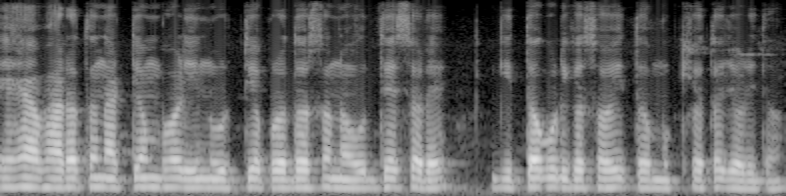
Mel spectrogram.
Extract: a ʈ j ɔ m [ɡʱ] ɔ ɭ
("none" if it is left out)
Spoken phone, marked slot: bʱ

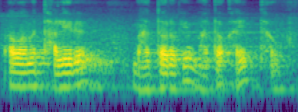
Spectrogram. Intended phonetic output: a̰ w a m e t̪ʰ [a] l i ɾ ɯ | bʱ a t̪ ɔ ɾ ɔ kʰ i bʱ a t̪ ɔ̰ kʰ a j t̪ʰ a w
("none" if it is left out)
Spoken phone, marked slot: a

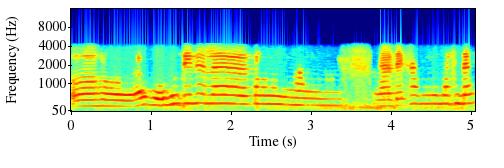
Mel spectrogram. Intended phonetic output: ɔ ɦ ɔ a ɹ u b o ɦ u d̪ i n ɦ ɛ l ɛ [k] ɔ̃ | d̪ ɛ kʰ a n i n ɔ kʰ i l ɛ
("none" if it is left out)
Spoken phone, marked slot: k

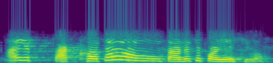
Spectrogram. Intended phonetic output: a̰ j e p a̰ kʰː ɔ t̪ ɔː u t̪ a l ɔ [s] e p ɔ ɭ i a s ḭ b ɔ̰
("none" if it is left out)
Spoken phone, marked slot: s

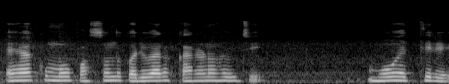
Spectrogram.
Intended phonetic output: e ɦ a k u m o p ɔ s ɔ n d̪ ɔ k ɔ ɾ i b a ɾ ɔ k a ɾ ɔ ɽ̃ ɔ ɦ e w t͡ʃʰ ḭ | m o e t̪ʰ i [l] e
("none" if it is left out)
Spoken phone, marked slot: ɾ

